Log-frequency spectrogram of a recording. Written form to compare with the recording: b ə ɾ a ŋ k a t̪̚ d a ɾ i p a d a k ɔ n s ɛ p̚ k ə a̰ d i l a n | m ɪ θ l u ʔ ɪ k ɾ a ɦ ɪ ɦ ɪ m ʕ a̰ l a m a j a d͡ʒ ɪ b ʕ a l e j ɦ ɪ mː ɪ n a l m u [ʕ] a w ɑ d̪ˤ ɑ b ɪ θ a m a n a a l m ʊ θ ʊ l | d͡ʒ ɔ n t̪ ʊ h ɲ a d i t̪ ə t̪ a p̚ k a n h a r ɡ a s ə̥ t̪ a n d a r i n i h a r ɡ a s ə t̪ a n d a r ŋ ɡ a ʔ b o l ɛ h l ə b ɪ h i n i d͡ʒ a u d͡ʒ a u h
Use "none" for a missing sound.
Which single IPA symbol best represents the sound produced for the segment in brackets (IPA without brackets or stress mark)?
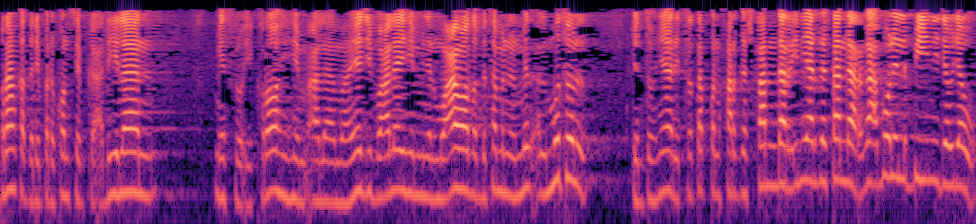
ʕ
